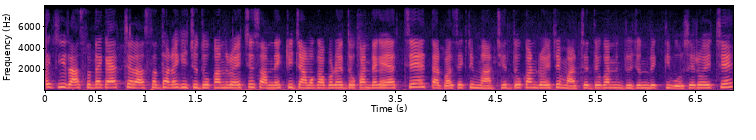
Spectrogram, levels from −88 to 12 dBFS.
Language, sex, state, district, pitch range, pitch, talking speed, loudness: Bengali, female, West Bengal, North 24 Parganas, 255-285 Hz, 265 Hz, 260 wpm, -17 LUFS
